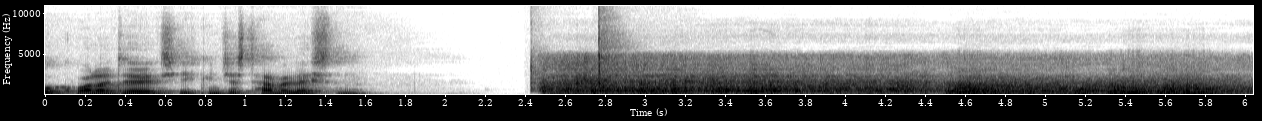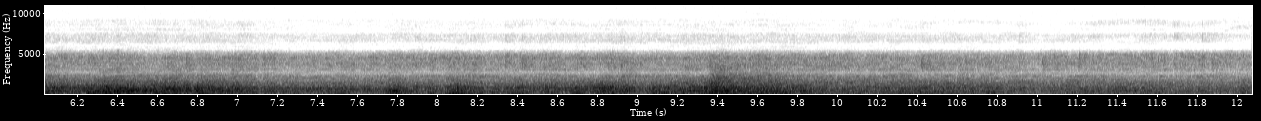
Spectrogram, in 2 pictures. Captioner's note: white noise sounds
